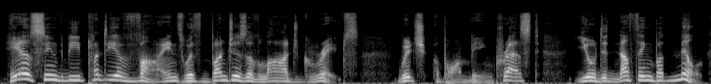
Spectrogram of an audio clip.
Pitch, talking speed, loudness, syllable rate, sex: 150 Hz, 170 wpm, -20 LUFS, 5.0 syllables/s, male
